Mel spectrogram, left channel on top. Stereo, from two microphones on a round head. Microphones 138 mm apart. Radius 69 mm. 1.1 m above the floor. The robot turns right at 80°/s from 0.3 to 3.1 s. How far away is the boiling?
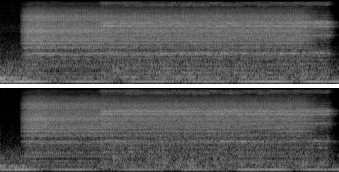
About 4.5 m.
